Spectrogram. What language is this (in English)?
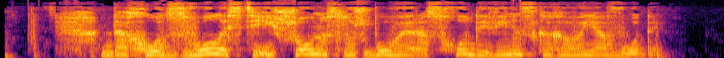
Belarusian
